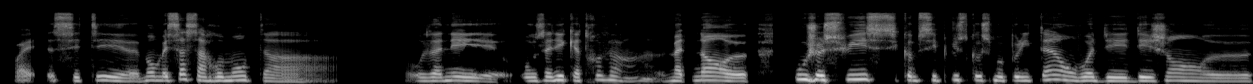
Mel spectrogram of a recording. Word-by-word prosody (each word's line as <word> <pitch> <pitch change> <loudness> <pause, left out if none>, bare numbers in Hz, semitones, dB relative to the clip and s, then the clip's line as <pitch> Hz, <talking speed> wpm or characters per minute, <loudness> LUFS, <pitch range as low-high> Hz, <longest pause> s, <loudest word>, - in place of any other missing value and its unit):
Ouais, 480 - -7 0.2
c'était, 170 -1 -1
heu - - -6
bon 185 +2 -3
mais 180 0 +1
ça, 235 +7 +2
ça 200 -5 0
remonte 175 0 -1
à 135 - -10 0.7
aux 160 0 -8
années 170 - 0 0.2
aux 165 +1 -2
années 195 +2 +5
80, 190 +1 -3
hein, 145 +1 -15 0.2
heu, - - -22
maintenant, 185 +2 0
heu, 155 0 +4 0.5
où 230 -1 +6
je 210 +1 +8
suis, 230 +3 +4
c'est 190 -3 0
comme 175 0 -1
c'est 190 +2 -1
plus 195 +2 -4
cosmopolitain, 185 +3 -1
on 190 -4 -1
voit 175 +1 +2
des 160 0 +1
des 165 +4 +3
gens, 170 -1 -3
heu, 145 -1 -5
175 Hz, 155 wpm, -23 LUFS, 160-195 Hz, 0.7 s, je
